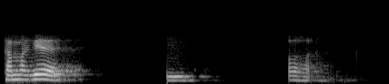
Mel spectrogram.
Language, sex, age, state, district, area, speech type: Manipuri, female, 45-60, Manipur, Churachandpur, rural, conversation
